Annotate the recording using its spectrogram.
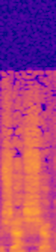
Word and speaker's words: Sciascia: Volvemos a hablar de Leonardo Sciascia, claro. O Sciascia, como lo pronuncian, sí, en Italia.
